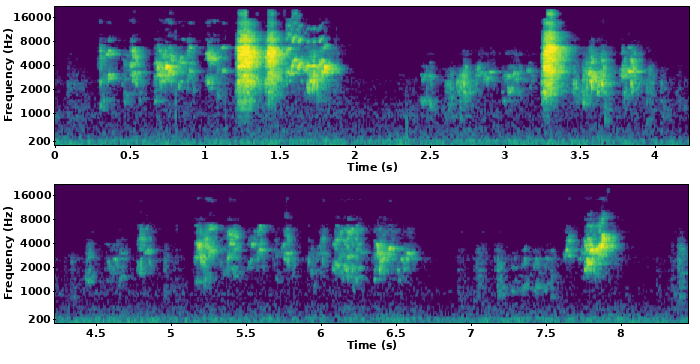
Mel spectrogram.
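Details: Budgerigars chirping: scattered bright, buzzy warbled chirps in short clusters, some louder peaks, irregular pacing over a quiet background.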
